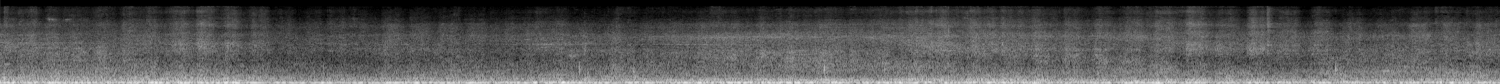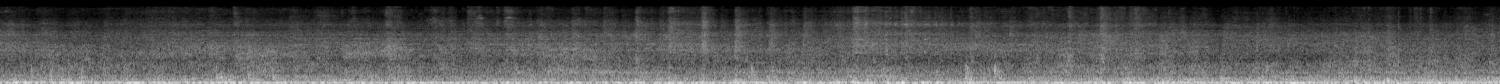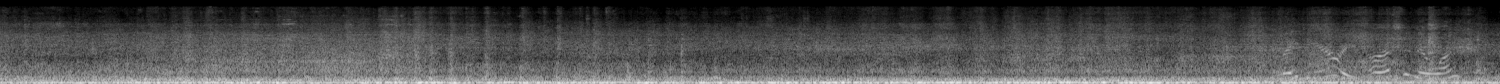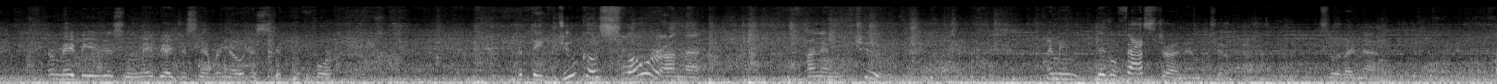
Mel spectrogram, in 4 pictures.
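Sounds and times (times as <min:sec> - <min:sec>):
freight train rumbling: 0:00.0 - 0:59.9
train wheels clickety-clack: 0:00.0 - 0:59.9.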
